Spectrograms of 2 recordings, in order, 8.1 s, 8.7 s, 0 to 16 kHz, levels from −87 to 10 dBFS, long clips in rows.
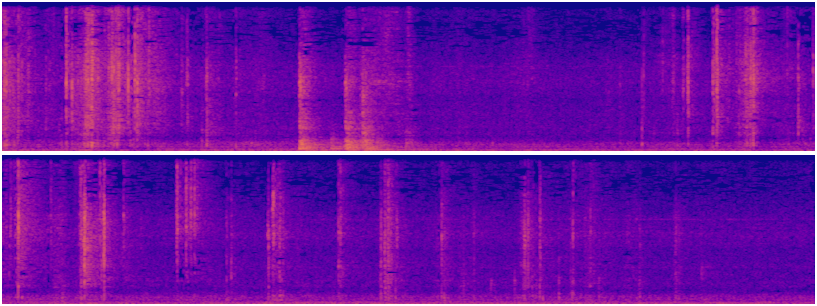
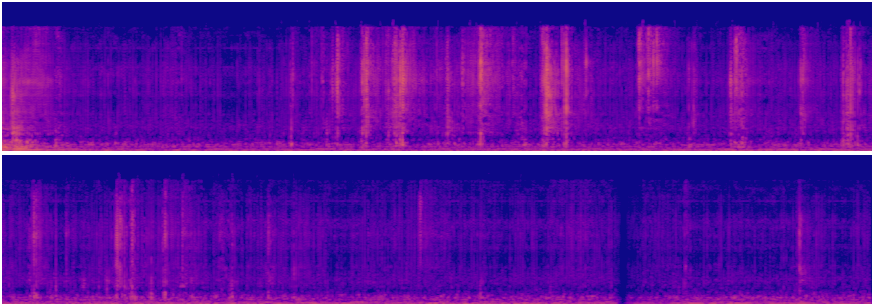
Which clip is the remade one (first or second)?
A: second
